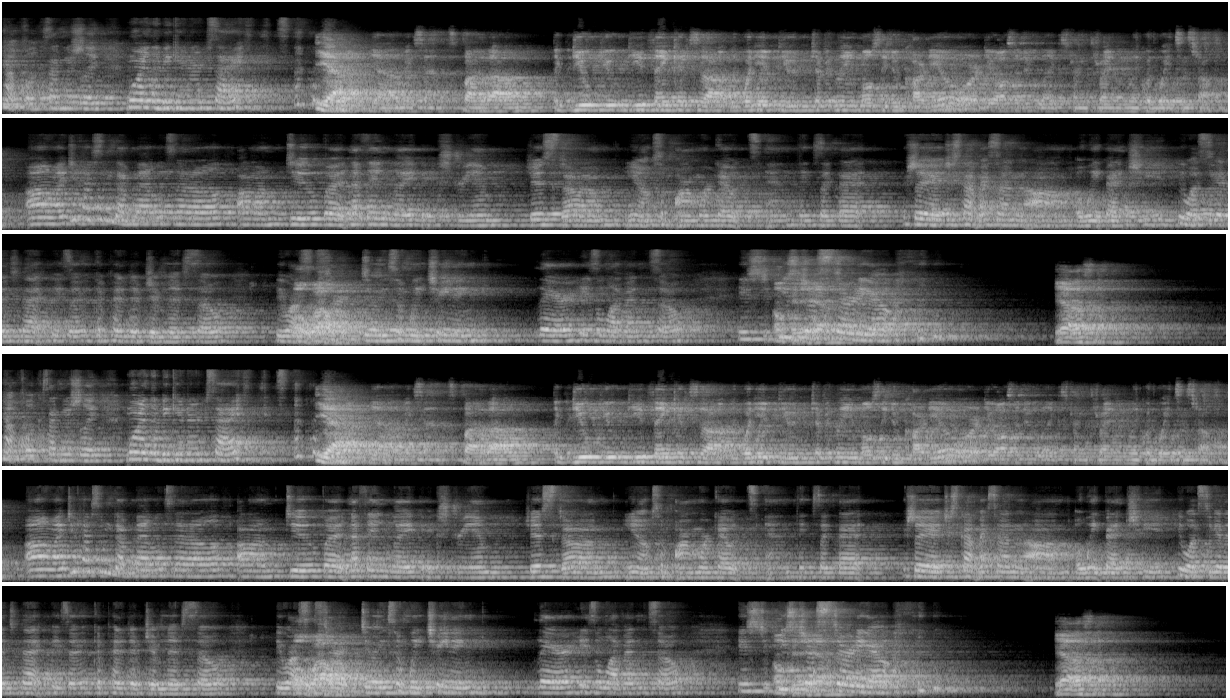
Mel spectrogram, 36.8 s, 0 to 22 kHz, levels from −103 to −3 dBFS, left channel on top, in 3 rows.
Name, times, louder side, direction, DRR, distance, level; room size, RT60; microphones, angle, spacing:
voice 1, 0.0-2.5 2.9-3.0 12.5-17.2 17.5-20.9 21.3-26.7 27.3-27.5 27.8-29.4 29.8-31.3 31.9-33.9, right 1 dB, 60° right, 4 dB, 3.6 m, -31 dB
voice 2, 3.1-5.2 5.5-12.2 27.4-27.9 32.2-32.8 35.0-35.6, right 1 dB, 5° right, -1 dB, 4.8 m, -29 dB
26.0 x 24.5 x 8.3 m, 2.2 s
head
